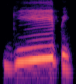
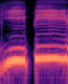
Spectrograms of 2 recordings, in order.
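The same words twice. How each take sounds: First: The stress falls on the first syllable. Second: The stress falls on the last syllable. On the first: The speaker calls it right. "गी पे ज्यादा जोर दिया और इस पे कम" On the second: The speaker calls it wrong. "इसको ऐसे नहीं बोलिएगा"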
